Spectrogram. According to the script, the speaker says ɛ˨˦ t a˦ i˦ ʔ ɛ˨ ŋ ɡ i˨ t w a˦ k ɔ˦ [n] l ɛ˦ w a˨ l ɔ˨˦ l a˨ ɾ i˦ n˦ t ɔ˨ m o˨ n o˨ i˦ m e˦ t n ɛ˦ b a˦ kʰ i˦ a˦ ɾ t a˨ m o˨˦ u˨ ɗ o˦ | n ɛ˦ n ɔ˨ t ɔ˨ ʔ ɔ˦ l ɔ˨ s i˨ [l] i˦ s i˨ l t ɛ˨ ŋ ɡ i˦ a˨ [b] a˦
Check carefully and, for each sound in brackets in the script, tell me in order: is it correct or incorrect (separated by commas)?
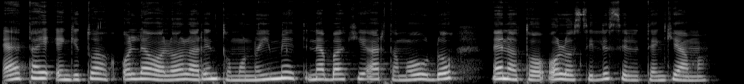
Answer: incorrect, correct, incorrect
